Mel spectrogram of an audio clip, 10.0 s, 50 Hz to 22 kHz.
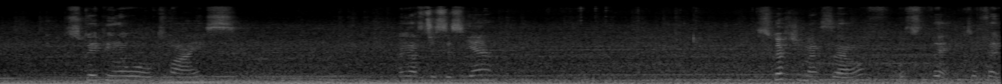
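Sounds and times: bus rumble inside cabin: 0.0s - 10.0s.

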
